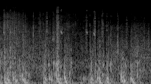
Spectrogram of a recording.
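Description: A horse's hooves clip-clop steadily in the Red Dead Redemption video game, a close, brisk rhythmic trot of hollow knocks with no talking over it.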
